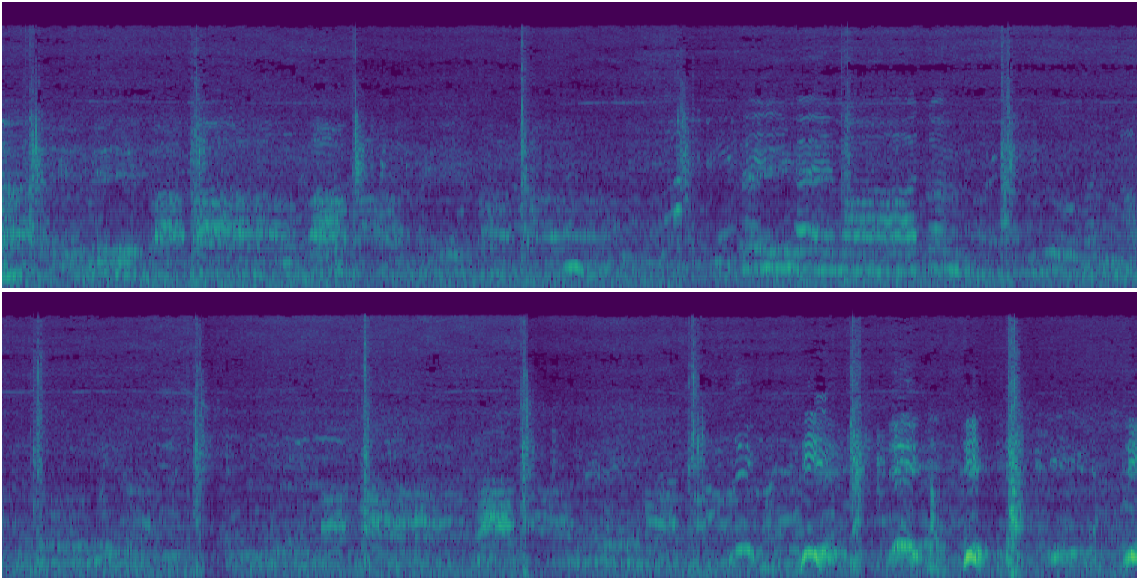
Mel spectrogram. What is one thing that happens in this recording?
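A crowd of men chants loudly together outdoors.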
